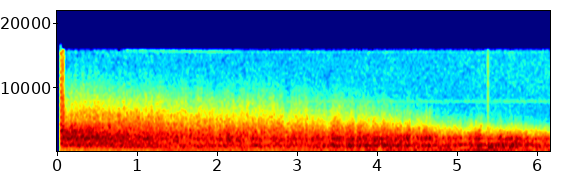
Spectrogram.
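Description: A steady, loud rushing roar that starts abruptly at the very beginning, the sound effect laid under an aerospace network's logo intro.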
